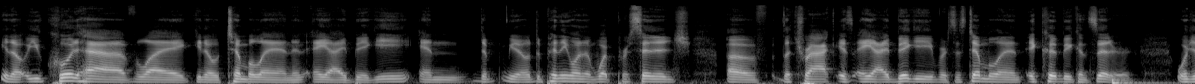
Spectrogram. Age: 30-49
